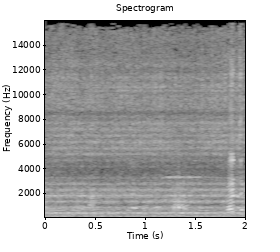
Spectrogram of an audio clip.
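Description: Loud, steady low rumble of outdoor background noise with a faint steady hum. A woman's voice is heard faintly in a pause in her speech.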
